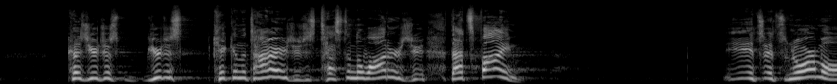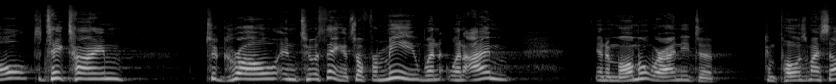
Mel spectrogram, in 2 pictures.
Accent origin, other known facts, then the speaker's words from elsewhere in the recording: Canada; now in United States; I learned French because I grew up in Canada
